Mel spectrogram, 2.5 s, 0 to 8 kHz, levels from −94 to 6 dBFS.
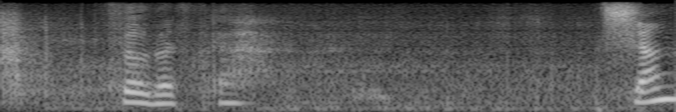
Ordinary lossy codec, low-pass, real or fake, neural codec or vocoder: none; 7.2 kHz; fake; codec, 16 kHz, 0.8 kbps, ZipCodec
